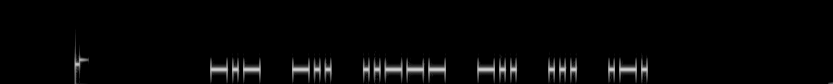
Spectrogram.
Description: Morse code, heard as a keyed tone, about 22 wpm, spaced as for 16 wpm, 700 Hz. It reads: KD2DSR
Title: USA Call Signs - 6 Characters - 2x Character Spacing - 22wpm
